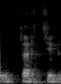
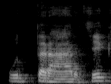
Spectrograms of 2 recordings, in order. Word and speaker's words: उत्तरार्चिक: सबसे पहले तो उत्तरचिक नहीं है सामवेद में। सामवेद में उत्तरार्चिक है।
